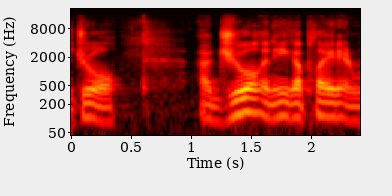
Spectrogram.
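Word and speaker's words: Jule: So round 4, and apparently I've been calling her Julie, and her name's Jewel.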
